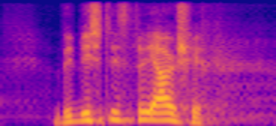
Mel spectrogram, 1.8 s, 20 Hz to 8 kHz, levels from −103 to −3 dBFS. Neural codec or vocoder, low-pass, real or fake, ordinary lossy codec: codec, 16 kHz in and 24 kHz out, 0.4 kbps, LongCat-Audio-Codec, four codebook decoder; 7.2 kHz; fake; none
